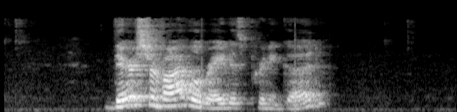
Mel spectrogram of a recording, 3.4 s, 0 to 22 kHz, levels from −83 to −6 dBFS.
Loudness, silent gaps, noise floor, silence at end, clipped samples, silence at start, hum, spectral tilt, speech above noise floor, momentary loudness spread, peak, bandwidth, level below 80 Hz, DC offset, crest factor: -15 LUFS; none; -60 dBFS; 1 s; under 0.1%; 0.8 s; none; -3 dB/octave; 45 dB; 15 LU; -2 dBFS; 11.5 kHz; -60 dBFS; under 0.1%; 16 dB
